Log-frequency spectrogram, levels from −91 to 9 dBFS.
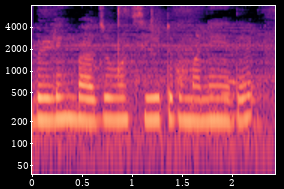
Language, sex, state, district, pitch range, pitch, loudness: Kannada, female, Karnataka, Bangalore, 210-215 Hz, 215 Hz, -14 LUFS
